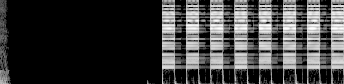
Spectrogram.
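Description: After about three seconds of silence, a pop rock song intro begins with loud, bright synth chords pulsing in a steady, even rhythm, eight sharp repeated hits close up, with no voices.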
